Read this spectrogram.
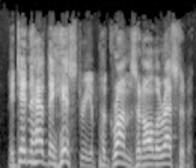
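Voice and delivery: normal talking voice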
